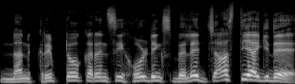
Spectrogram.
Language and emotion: Kannada, happy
